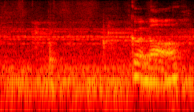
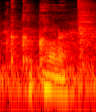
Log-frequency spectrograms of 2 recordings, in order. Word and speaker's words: Connor: Connard. C'est parce que ton nom... Your name means sparkly stupid in French. Well, actually, it's pronounced Connor.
